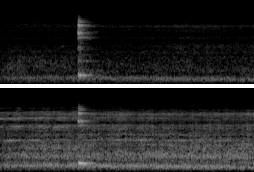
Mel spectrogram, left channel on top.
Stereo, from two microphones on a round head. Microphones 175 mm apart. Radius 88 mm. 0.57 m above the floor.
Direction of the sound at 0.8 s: 35° left (ahead or behind).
